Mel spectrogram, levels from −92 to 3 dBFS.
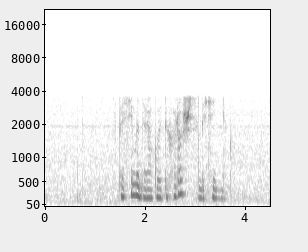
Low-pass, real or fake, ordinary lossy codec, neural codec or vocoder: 3.6 kHz; fake; none; vocoder, 22.05 kHz, 80 mel bands, WaveNeXt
